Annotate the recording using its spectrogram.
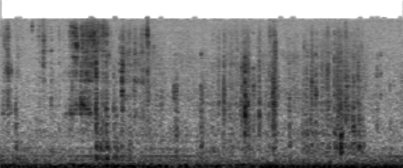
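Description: Close-up chewing of crisp seasoned french fries: an uneven run of short, sharp crunches over a low steady rumble.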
